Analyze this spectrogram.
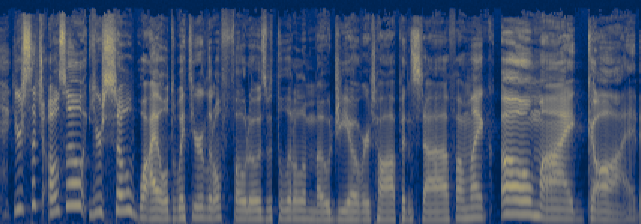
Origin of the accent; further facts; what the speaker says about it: Canada; I'm a lesbian from Canada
